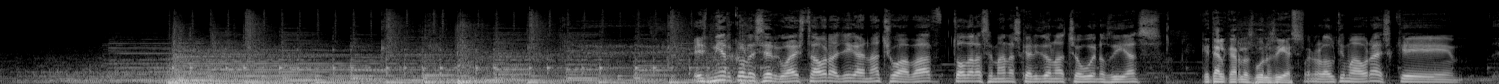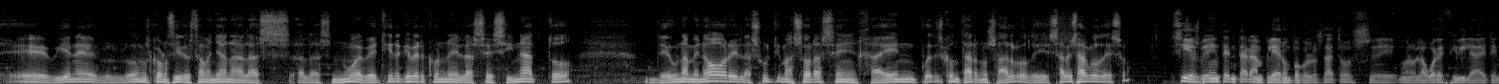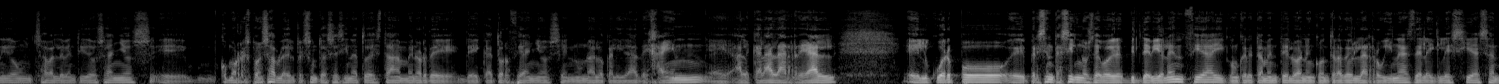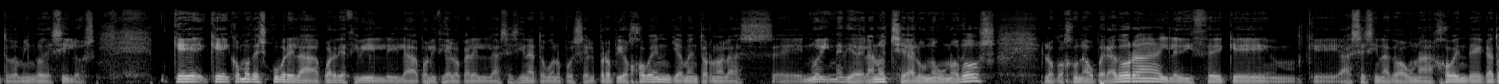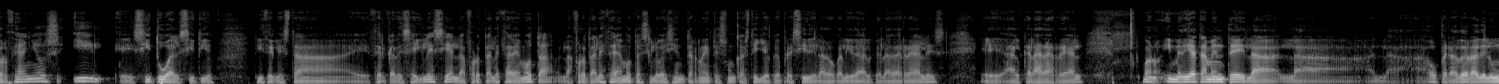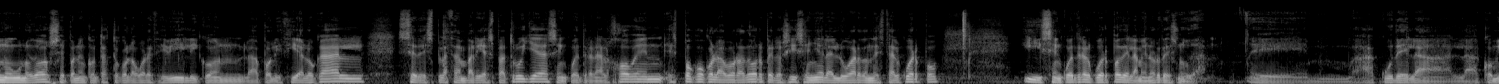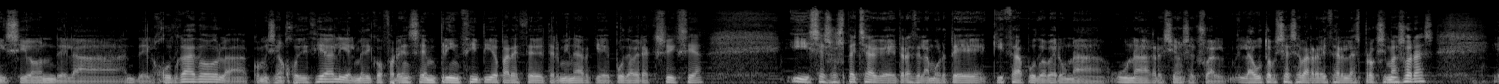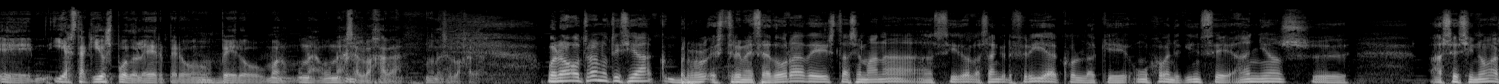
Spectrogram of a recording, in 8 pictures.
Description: Últimas Noticias/Entrevistas
Entrevistado: "Nacho Abad"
